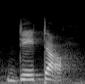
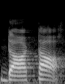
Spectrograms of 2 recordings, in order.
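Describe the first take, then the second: First: The first vowel sounds like 'ay'. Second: The first vowel sounds like 'ah'. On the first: The speaker calls it right. "इसकी correct pronunciation क्या है?" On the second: The speaker calls it wrong. "इसको आप बोलते हैं डाटा"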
